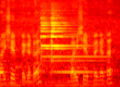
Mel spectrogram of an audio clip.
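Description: A bell-like notification chime sound effect from the subscribe-button animation: one steady ringing tone starting about two-thirds of a second in and lasting just over a second, over a man's talking.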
